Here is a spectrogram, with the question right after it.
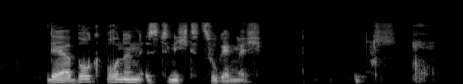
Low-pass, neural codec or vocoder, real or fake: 7.2 kHz; none; real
